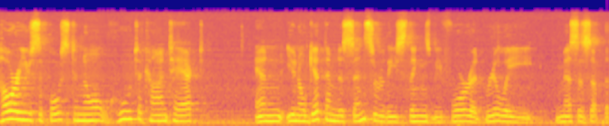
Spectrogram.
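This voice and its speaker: Amid noticeable background noise and audible room echo, a woman speaks in a fairly low voice with ordinary pitch variation. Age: 60s. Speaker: audience member asking a question. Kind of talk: audience question.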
